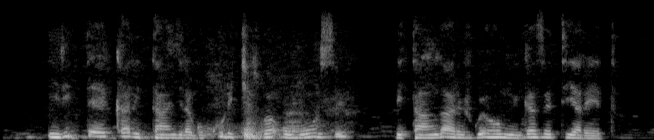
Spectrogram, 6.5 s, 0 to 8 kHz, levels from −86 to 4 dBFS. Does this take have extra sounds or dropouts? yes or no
no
